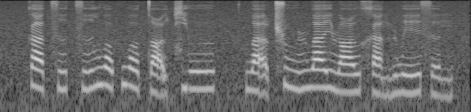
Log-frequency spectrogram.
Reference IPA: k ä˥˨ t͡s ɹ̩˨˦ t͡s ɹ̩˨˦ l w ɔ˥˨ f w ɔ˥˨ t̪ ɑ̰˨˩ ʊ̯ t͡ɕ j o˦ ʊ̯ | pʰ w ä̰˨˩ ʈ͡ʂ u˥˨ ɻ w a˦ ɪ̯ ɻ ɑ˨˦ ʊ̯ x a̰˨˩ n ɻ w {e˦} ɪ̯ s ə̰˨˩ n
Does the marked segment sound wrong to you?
yes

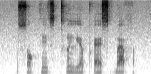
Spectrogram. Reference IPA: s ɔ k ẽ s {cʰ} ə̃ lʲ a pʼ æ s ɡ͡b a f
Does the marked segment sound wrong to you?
yes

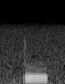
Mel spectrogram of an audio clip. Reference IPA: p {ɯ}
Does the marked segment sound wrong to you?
yes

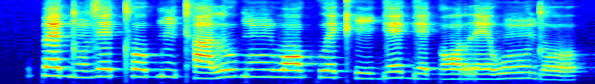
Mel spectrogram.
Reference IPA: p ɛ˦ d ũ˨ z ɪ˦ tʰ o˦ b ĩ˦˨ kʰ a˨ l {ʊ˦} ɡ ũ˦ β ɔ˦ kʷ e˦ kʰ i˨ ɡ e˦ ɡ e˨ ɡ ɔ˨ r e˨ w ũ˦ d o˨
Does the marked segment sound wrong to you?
yes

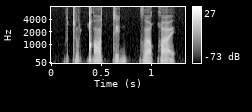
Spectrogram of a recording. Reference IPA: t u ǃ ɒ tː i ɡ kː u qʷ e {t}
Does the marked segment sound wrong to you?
yes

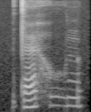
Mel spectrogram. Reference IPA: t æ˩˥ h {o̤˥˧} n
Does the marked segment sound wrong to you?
no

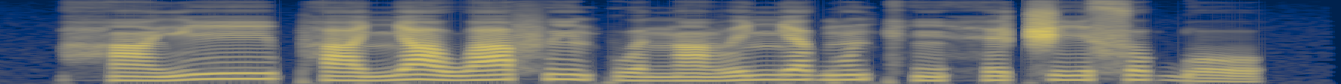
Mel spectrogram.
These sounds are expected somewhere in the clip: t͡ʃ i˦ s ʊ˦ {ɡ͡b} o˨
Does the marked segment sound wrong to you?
no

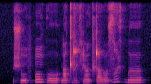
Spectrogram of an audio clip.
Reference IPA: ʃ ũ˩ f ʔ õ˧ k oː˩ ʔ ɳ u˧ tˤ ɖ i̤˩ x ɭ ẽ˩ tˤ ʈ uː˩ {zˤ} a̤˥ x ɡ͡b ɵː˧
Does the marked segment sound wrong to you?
no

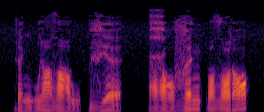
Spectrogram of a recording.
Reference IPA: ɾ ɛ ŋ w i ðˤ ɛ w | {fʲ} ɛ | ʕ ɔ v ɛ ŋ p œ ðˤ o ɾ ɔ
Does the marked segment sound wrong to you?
yes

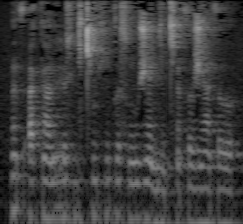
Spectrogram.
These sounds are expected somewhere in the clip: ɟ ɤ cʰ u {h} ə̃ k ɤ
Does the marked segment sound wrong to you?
yes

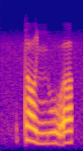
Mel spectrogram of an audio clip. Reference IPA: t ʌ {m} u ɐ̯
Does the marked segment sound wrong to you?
yes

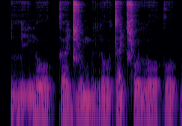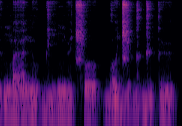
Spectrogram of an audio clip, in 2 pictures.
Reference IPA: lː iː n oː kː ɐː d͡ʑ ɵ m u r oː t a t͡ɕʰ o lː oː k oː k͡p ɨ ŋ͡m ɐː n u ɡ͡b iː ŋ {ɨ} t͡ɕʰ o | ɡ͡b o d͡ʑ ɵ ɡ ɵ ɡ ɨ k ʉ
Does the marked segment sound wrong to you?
yes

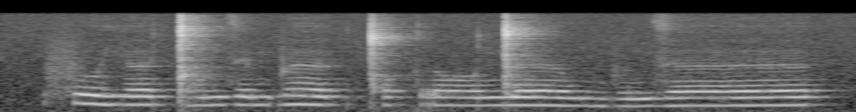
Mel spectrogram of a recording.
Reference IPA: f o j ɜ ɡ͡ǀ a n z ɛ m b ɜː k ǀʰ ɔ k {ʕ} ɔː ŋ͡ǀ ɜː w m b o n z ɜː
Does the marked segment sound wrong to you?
yes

